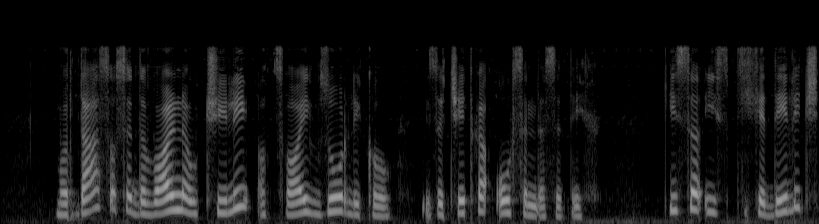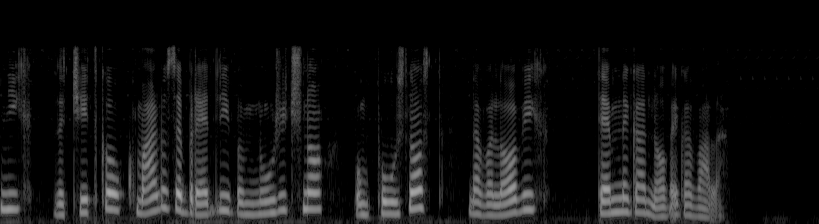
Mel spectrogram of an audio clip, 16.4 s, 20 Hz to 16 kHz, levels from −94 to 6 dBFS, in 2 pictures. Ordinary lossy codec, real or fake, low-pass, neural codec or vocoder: none; fake; 7.2 kHz; codec, 16 kHz, 0.9 kbps, LongCat-Audio-Codec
